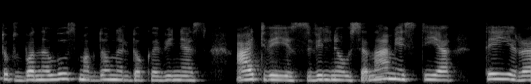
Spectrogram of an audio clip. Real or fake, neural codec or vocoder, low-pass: real; none; 7.2 kHz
